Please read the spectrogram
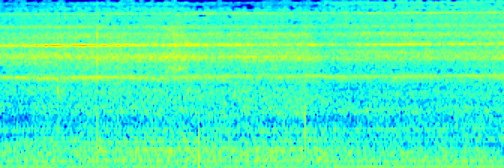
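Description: Washing machine spinning its drum: a steady motor hum with a low drone and a constant high whine.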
